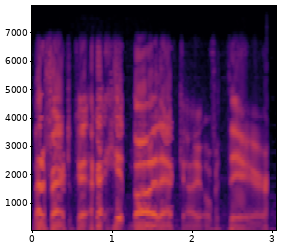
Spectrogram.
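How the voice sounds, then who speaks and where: Guy narrating his tabletop game moves, real punchy sharp voice, lively swings, bit of music behind. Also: low voice, a little fast, clear, resonant tone, highs cut off. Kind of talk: improvised game narration and casual table talk.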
